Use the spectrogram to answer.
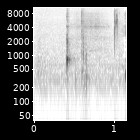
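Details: Young girl with hiccups: short, abrupt gulping catches in a quiet room.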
